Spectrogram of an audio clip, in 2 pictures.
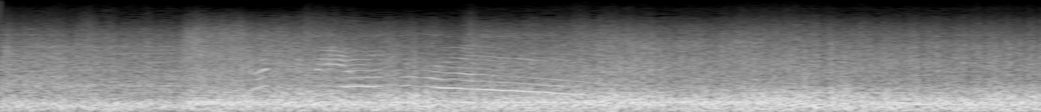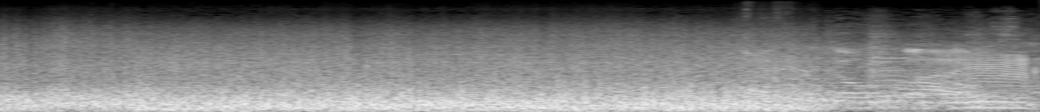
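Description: A motorcycle engine drones steadily on the move.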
